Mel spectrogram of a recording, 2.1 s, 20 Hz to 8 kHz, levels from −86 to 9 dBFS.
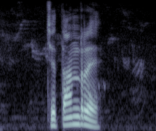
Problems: none marked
